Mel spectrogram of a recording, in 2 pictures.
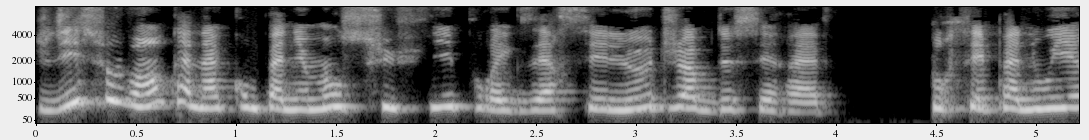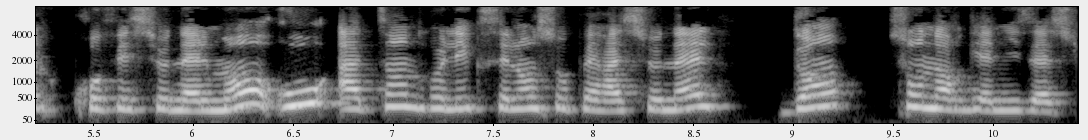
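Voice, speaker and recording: The woman's pitch sits high, with ordinary variation. She talks at a fairly slow pace. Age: 40s. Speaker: coach and trainer. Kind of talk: self-presentation video.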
